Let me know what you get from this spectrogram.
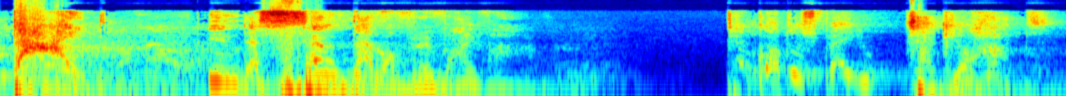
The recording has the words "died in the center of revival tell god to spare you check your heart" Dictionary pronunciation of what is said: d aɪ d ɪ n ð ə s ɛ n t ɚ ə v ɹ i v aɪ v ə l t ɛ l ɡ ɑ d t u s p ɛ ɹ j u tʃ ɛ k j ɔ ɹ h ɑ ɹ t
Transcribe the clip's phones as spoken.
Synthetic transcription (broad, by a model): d aɪ d ɪ n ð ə s ɛ n t ɚ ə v ɹ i v aɪ v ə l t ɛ n ɡ ɑ d t u s p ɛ j u tʃ ɛ k j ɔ h ɑ t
